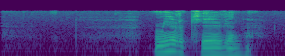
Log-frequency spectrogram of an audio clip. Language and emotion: Russian, sad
